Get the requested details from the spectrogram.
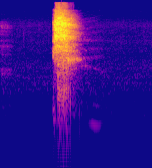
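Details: Sneeze after waking up: one sharp, hissing sneeze followed by a brief soft sound.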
